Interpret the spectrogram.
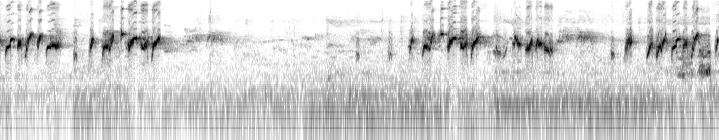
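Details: Morning song of a red-whiskered bulbul (chào mào) trained in the twisting-voice style and used as a lure bird: bursts of fast, rolling, warbled phrases with brief pauses, backed by sharp clicking noises.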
